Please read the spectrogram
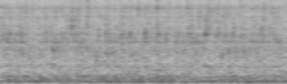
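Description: A toilet being flushed again, with water gushing in a steady, loud rush that fills the whole moment, no voices over it.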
